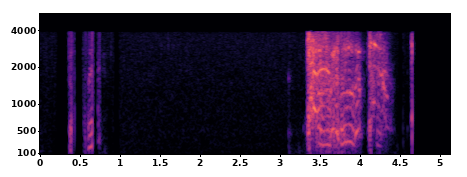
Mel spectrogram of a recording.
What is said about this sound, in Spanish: Que iba a tener ese problemita de toser, perdón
